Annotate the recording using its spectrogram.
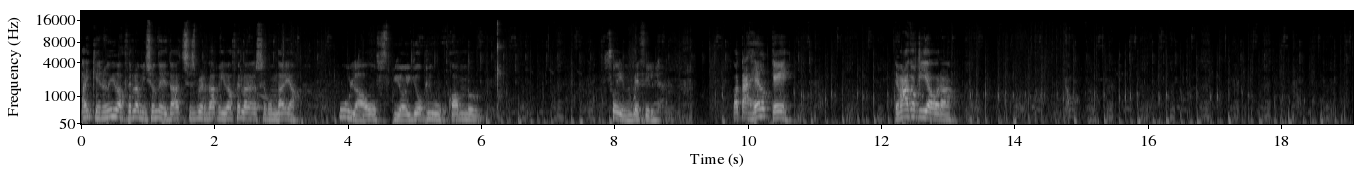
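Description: A horse's hooves clop on a dirt road.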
